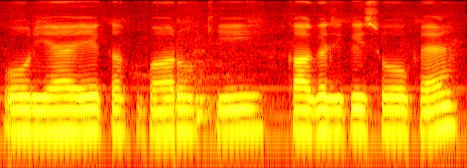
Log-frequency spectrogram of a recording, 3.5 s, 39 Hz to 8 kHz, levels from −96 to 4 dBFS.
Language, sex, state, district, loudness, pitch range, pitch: Hindi, male, Uttar Pradesh, Shamli, -18 LUFS, 120-125 Hz, 120 Hz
